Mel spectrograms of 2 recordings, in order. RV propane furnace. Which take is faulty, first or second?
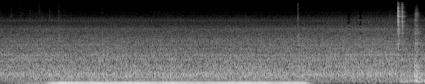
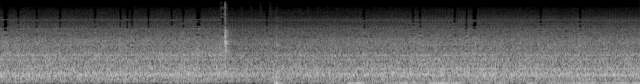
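first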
